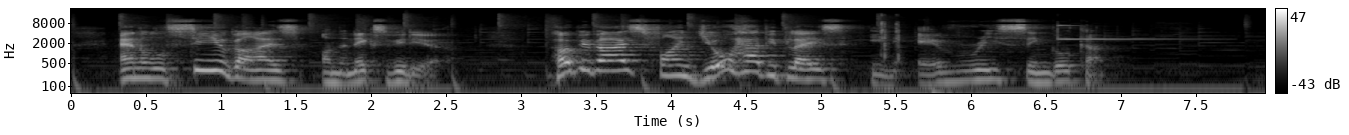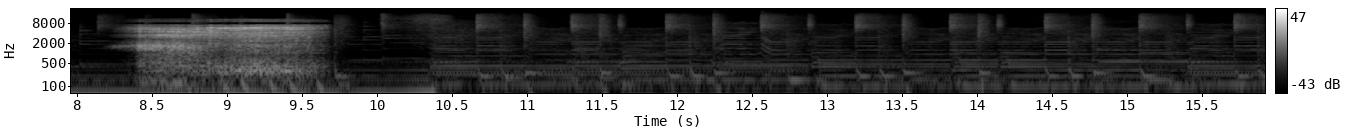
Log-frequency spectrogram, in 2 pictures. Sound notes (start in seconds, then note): 8.3 slurping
